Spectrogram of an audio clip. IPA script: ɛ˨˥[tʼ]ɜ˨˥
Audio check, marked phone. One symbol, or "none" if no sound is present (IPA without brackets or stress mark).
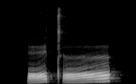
tʼ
